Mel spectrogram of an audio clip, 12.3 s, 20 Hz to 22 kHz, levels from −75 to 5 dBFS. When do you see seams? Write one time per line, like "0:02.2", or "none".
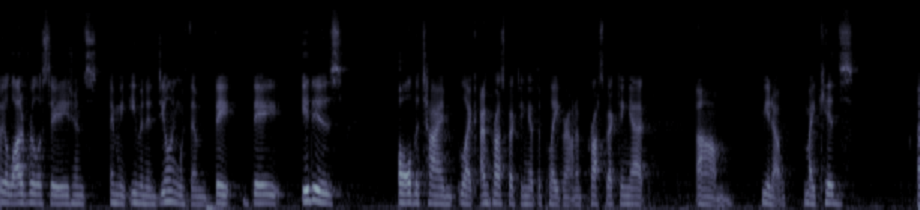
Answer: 0:06.1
